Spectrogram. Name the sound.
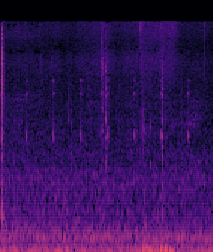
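car driving past outside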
